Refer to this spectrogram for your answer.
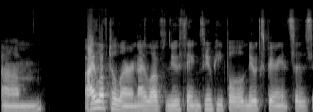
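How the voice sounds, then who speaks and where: Her pitch very deep and low, a woman speaks with an American accent. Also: very clean recording, silent background. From Florida, US. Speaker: professional poker player. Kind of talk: interview. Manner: fast; loud.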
